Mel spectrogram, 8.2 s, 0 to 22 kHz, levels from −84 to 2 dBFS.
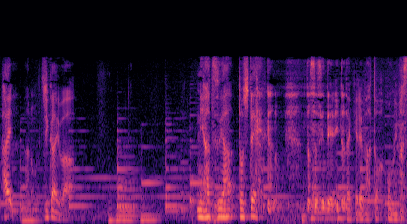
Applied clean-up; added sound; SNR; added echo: none; none; none; none.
